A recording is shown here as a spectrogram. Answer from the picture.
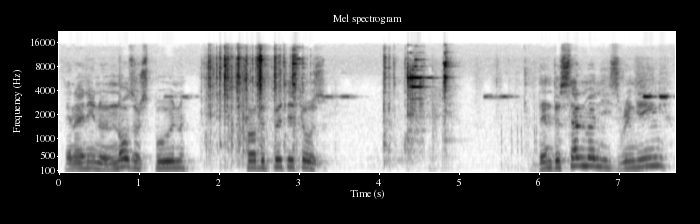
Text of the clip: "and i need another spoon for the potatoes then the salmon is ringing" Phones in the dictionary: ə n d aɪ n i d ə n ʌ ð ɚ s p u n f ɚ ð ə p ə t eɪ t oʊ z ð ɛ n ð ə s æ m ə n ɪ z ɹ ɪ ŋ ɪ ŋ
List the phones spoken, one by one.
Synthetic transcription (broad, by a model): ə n aɪ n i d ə n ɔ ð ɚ s p u n f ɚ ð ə p ə t eɪ t oʊ z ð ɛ n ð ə s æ m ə n ɪ z ɹ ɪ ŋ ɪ ŋ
